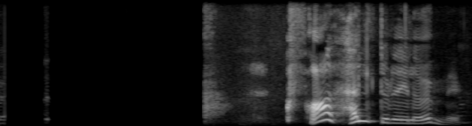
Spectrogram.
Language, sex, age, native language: Icelandic, male, 18-19, Icelandic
